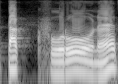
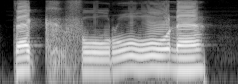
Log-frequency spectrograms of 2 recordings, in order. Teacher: di sini ada huruf kaf yang sukun. Ini perlu kita baca dengan bacaan hams. Jangan takfuruna, tapi dia takfuruna.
